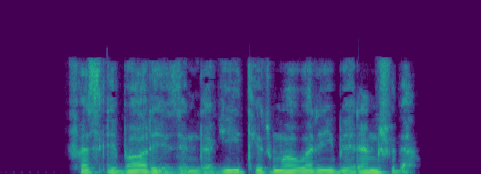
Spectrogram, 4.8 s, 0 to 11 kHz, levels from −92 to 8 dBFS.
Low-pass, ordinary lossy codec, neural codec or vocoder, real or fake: 7.2 kHz; AAC, 48 kbps; codec, 16 kHz, 8 kbps, FunCodec, trained on LibriTTS, 25 frames a second; fake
